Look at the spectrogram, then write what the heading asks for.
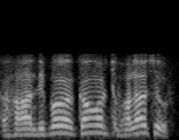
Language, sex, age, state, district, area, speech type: Odia, male, 30-45, Odisha, Ganjam, urban, conversation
